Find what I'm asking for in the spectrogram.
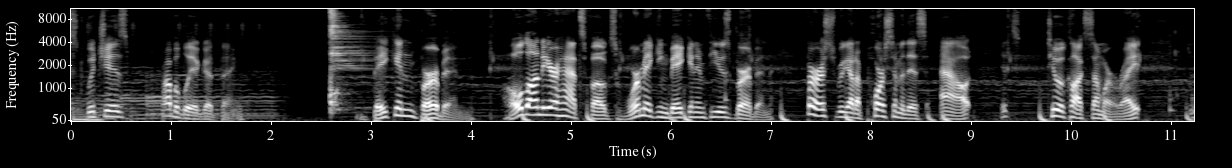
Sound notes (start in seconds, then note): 2.6 pans clanging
